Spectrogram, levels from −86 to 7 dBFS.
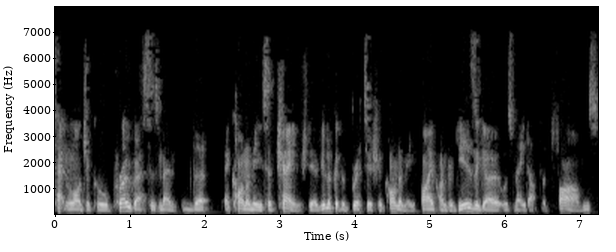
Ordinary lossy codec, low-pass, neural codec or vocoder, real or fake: MP3, 32 kbps; 7.2 kHz; none; real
